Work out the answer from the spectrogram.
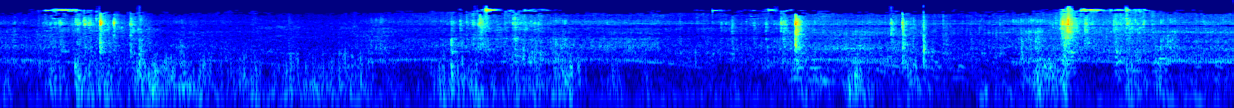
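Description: Street noise with a motor vehicle engine running and a faint tone that wavers up and down, broken by a few sharp clicks or knocks.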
